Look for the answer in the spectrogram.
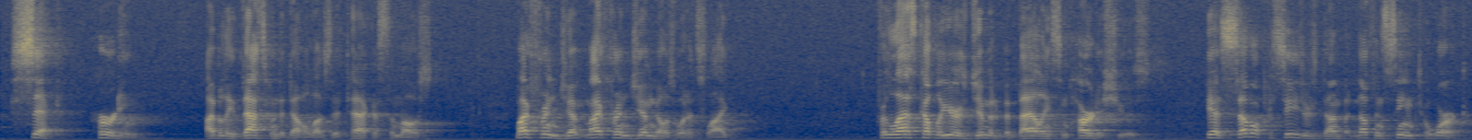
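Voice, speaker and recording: A man in the middle of a sermon, speaking at an ordinary pitch. He tells his stories earnestly, lifting his voice and then letting it fall to a quiet close on the key lines. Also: poor audio. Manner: earnest storytelling, swells then drops softly on key lines. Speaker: preacher.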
